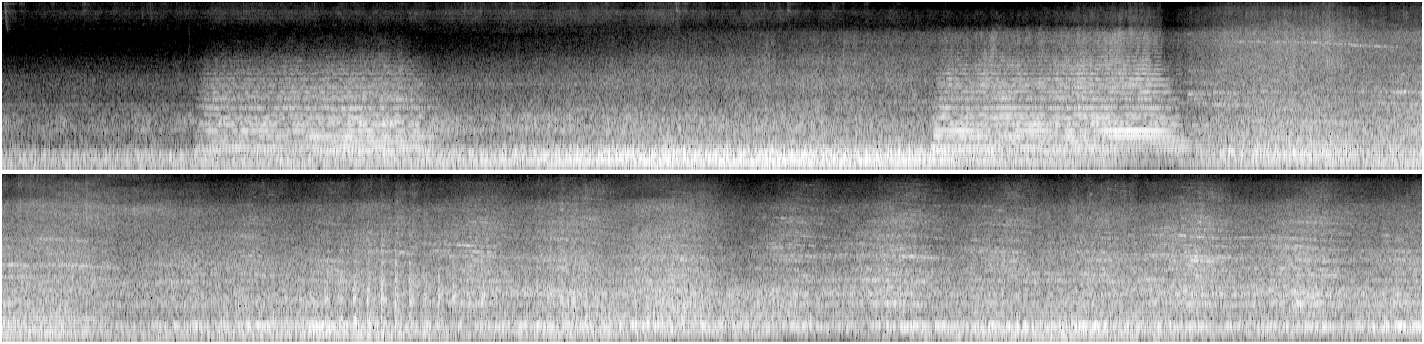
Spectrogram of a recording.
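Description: Diesel freight locomotives rumbling closer, then sounding a multi-chime air horn twice: a two-second blast about two seconds in and a longer one a few seconds later. After that the train rolls past, its wheels clicking in a steady rhythm over the rail joints.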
